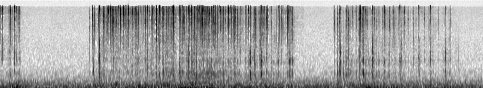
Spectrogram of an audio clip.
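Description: Long nails scratch over the glittering stone and sequin chips of a small, flat, hollow evening clutch with a gold metal frame. Bright, dry scratching and crackling come in two bursts, with short quiet pauses between them. A faint low rumble runs underneath throughout.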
